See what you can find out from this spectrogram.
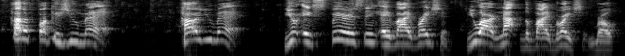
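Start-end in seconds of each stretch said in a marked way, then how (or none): none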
